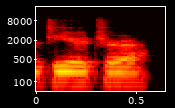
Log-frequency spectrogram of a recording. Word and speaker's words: Diedre: you a very very special guest uh Miss Dearra. And yes, that is how you pronounce her name. So make sure you get it right when you pronounce her name. It is Miss or Deerra.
